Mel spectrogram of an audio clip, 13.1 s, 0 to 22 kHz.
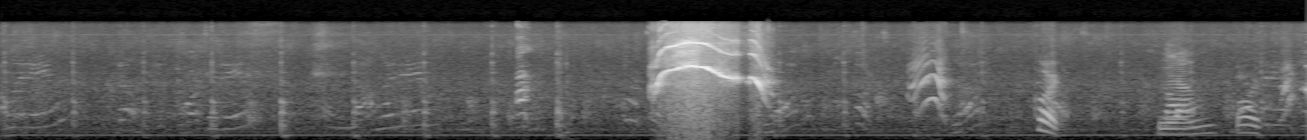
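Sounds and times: baby squealing: 0:06.5 - 0:07.8, 0:09.1 - 0:09.5.

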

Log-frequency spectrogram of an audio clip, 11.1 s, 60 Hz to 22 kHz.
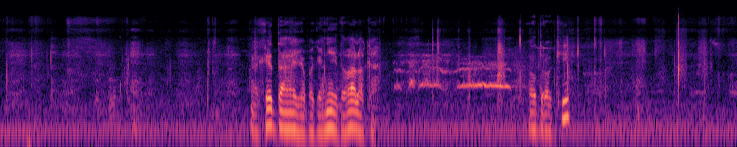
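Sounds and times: rooster crowing: 0:05.9 - 0:07.9.

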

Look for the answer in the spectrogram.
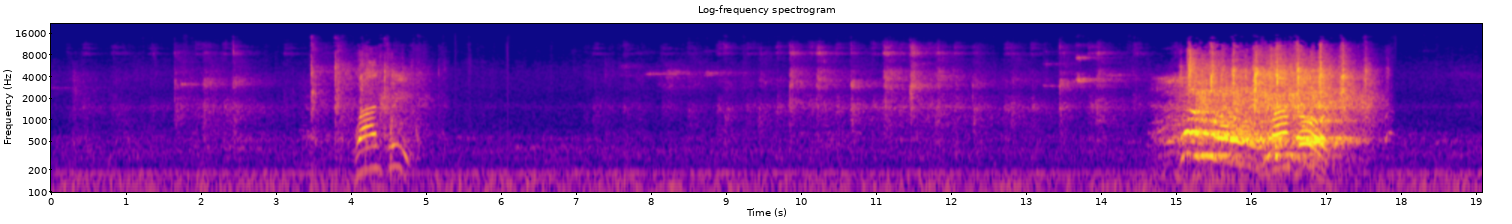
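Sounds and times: crowd clapping: 0:03.7 - 0:05.1, 0:15.0 - 0:17.9
people shouting: 0:14.6 - 0:17.4.

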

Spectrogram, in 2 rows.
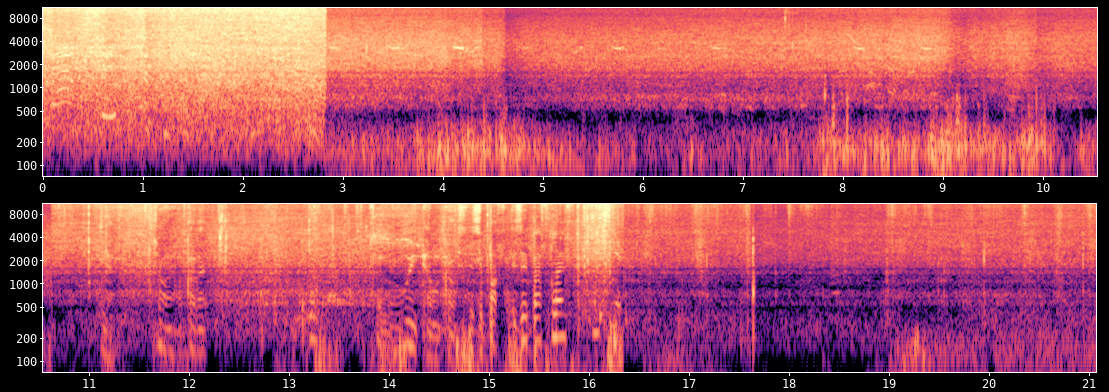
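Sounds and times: rushing mountain stream: 0:00.0 - 0:02.9
wind buffeting microphone: 0:02.8 - 0:11.3, 0:12.8 - 0:17.3, 0:18.8 - 0:21.0.

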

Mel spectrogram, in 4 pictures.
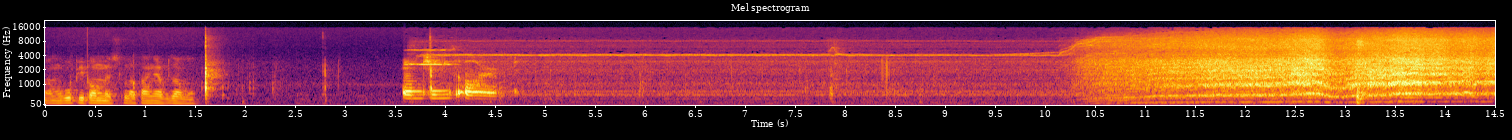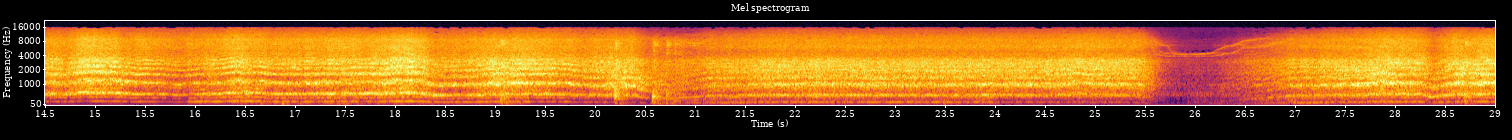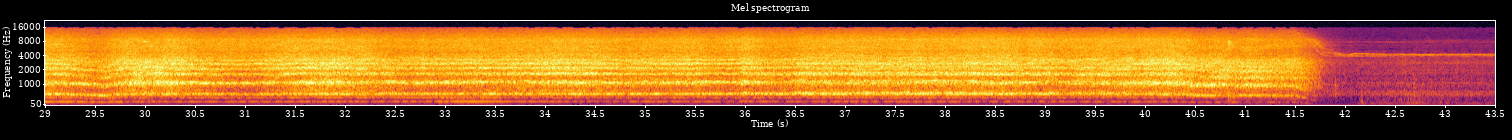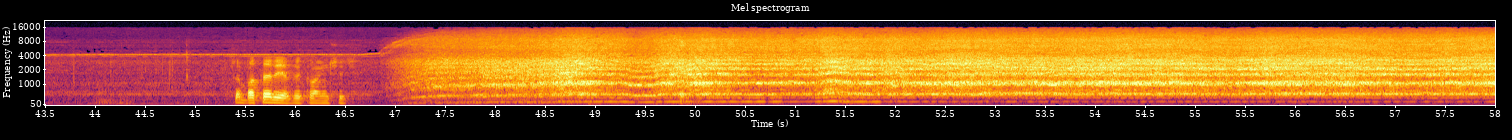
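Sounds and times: drone motors buzzing whine: 0:03.6 - 0:58.0.

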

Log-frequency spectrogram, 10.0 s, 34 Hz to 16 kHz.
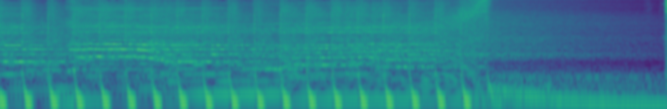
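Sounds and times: held deep bass note: 0:00.0 - 0:10.0.

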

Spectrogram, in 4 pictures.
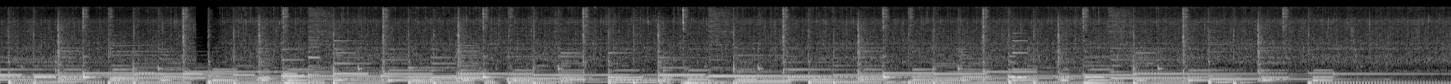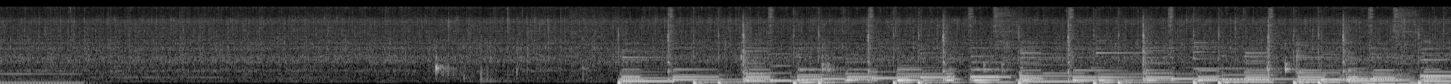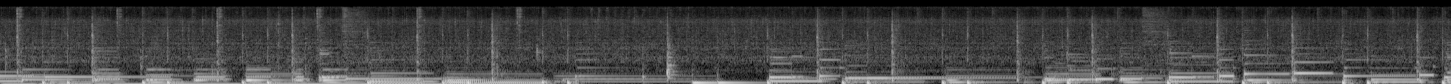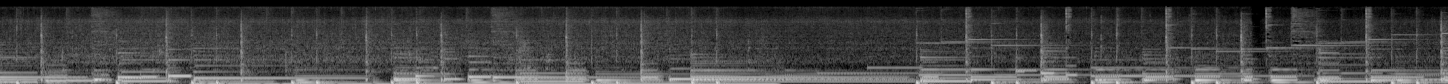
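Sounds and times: background music: 0:00.0 - 0:15.4, 0:20.7 - 0:58.0
beans sizzling in oil: 0:00.0 - 0:58.0.

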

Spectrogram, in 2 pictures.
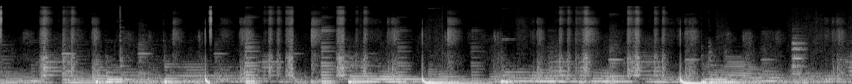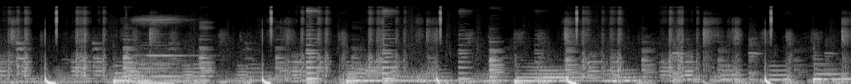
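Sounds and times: synthesizer electronic sounds: 0:04.3 - 0:16.4.

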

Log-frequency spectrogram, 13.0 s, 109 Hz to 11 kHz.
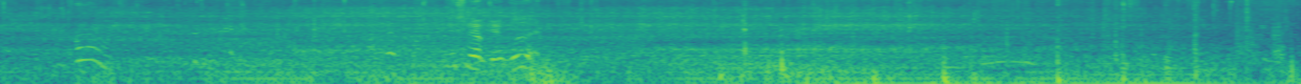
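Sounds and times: bus engine idling: 0:00.0 - 0:13.0.

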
